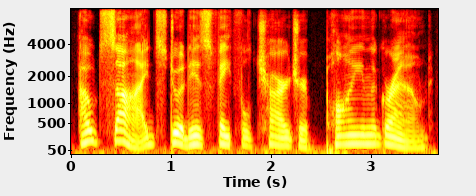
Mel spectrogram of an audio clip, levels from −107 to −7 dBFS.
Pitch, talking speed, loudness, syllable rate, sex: 120 Hz, 130 wpm, -19 LUFS, 3.9 syllables/s, male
